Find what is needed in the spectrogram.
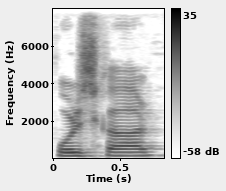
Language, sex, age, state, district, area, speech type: Bengali, male, 18-30, West Bengal, South 24 Parganas, urban, spontaneous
